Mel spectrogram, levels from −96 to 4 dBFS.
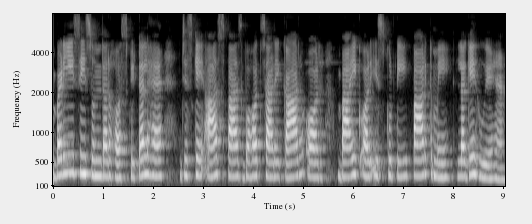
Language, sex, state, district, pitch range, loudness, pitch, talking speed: Hindi, female, Chhattisgarh, Raipur, 245-270 Hz, -16 LUFS, 260 Hz, 130 wpm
